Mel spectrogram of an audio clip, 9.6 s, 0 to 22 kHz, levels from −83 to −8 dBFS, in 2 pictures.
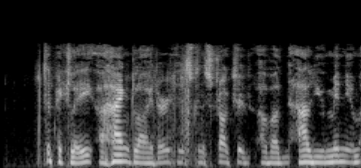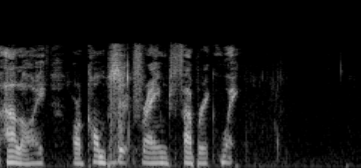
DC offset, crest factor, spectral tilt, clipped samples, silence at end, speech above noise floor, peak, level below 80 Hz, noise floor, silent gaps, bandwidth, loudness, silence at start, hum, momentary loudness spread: under 0.1%; 24 dB; -4 dB/octave; under 0.1%; 1.65 s; 41 dB; -4 dBFS; -56 dBFS; -68 dBFS; none; 8 kHz; -27 LUFS; 0.45 s; none; 12 LU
